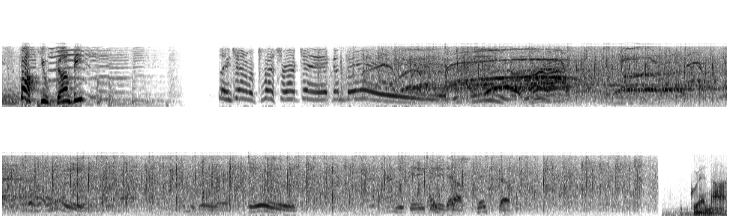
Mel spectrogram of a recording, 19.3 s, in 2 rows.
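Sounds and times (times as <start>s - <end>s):
speech: 0.3s - 1.2s, 3.0s - 7.7s, 15.1s - 16.7s, 18.9s - 19.2s
crowd clapping: 4.2s - 18.5s
people shouting: 5.0s - 7.7s.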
